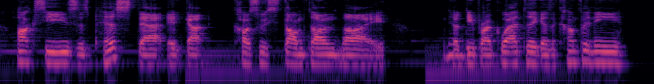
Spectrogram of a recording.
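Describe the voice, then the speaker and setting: Over background music, a man speaks at a moderate pace and medium pitch with lively intonation. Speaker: gaming content creator. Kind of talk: casual video game commentary.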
